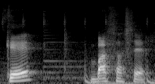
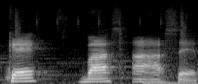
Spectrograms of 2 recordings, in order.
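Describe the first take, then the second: First: The neighbouring vowels are slurred together. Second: The neighbouring vowels are said separately. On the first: The speaker calls it right. "A native Spanish speaker ... will say it like this" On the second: The speaker calls it wrong. "A non-native Spanish speaker might say it like that"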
